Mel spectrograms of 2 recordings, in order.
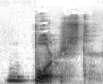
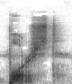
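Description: First: Borscht in a mock Russian accent, pitched higher. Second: Said in the usual way. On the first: Shown as a demonstration. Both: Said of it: "That's my Russian accent".

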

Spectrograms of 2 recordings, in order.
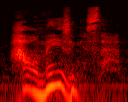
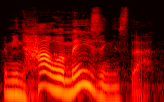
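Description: First: Much softer, almost under the breath; quiet awe. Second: Said in the usual way. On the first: Real, not acted. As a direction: drop right down, hushed in wonder.

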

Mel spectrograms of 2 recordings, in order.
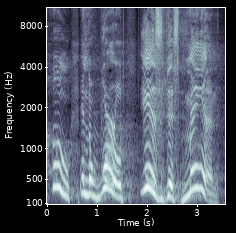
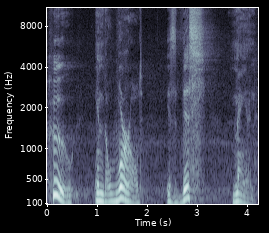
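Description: First: High, very slow, drawn-out question; emphatic wonder. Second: Low, soft question with long pauses; hushed awe. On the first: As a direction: stretch every word out in big astonishment. Preacher poses the central question. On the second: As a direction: ask it quietly, phrase by phrase, in awe. Question repeated in the hushed calm. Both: Acted.

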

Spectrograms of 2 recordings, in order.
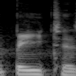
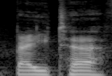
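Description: First: "beta" said BEE-tuh; British pronunciation. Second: "beta" said BAY-tuh; American pronunciation. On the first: Host telling listeners about the news blast, "beta" as BEE-tuh. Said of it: "sorry, beta for those on the other side". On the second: Host correcting himself for transatlantic listeners, "beta" as BAY-tuh. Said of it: "for those on the other side of the Atlantic". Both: Shown as a demonstration.

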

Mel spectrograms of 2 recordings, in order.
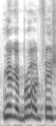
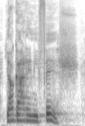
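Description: First: Much higher, bright ask for fish; mock Jesus. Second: Much softer, offhand ask; casual Jesus. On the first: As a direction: pitch it up as a comic punchline. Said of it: "He's like". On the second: Acted. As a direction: toss it off quietly, deadpan. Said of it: "He goes".

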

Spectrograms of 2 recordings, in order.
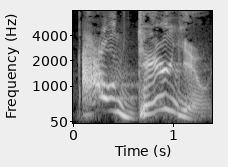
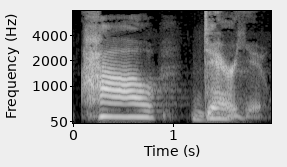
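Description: First: Higher, slow, drawn-out "How dare you?"; the ten disciples' indignant "How dare you?", higher. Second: Slow, drawn-out indignant "How dare you?"; low and indignant, stretching out "How dare you?"; mock outrage, "How dare you?" drawn out slowly. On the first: Retold or imitated. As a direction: lift and stretch "How dare you?" in mock outrage. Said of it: "they are indignant". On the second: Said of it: "he is indignant".

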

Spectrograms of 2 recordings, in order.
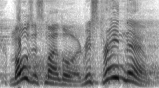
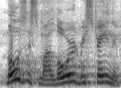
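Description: First: Put-on louder, keen young man stepping up; Moses, my lord, restrain them, said loud and eager; eager young Joshua. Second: Said in the usual way. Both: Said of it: "Can you picture this young guy".

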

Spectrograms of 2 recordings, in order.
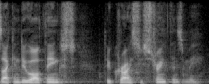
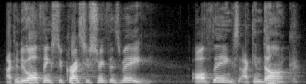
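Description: First: Said in the usual way. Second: Higher, louder overconfident declaration; cocky, raised-voice misquoting; mock triumphant boast. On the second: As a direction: proclaim the verse like a hyped-up athlete. Overconfident misreading of verse, acted.

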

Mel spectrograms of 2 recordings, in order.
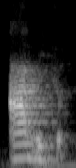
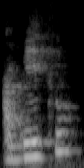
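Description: First: Hábito stressed on open "há"; stress on first syllable. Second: Habito stressed on "bi", rising; stress on second syllable. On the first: Teacher repeating the difference, "hábito" stressed on HÁ. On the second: Teacher repeating the difference, "Habito" stressed on BI. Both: Shown as a demonstration. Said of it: "So you see the difference?".

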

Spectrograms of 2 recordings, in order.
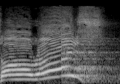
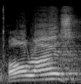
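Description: First: Bailiff call. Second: Formal bailiff's call, rising end. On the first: Retold or imitated. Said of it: "the bailiff comes out and he says". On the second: Shown as a demonstration. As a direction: announce it like a court bailiff. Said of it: "I took these words from".

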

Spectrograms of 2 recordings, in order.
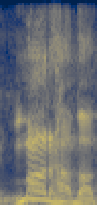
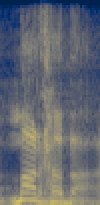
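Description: First: MARHABA called out loud; loud, keen repeat of MARHABA; gusto. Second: Said in the usual way. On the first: Retold or imitated. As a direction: belt out MARHABA like an eager beginner.

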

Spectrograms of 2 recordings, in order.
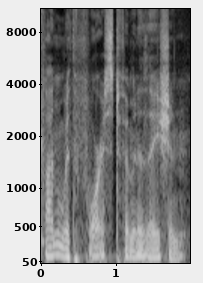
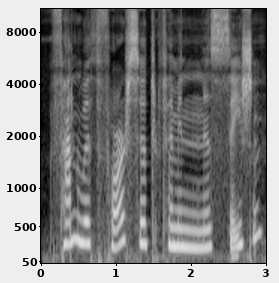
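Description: First: "Fun with forced feminization" in smooth English; fluent English. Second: Slow German-accented "Fun with forced feminization"; slow careful English. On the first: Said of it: "Jetzt sag mal". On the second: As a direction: read "Fun with forced feminization" haltingly, word by word. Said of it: "Mein Englisch". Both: Shown as a demonstration.

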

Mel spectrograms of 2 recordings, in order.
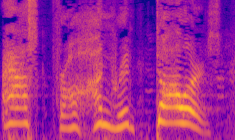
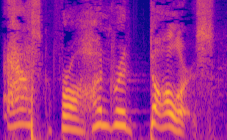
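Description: First: Put-on much higher, slow kid voice with a giggle; little girl again. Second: High, slow, giggly kid voice imitated; mock a four-year-old hissing a tip; little girl's loud whisper. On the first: Dad imitating his four-year-old pushing her big sister, high and giggly. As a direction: plead it like a tiny insistent child. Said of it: "So she's like, back at, a second time". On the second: Dad imitating his four-year-old coaxing her sister, high and slow. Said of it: "trying to whisper so I don't hear".

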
